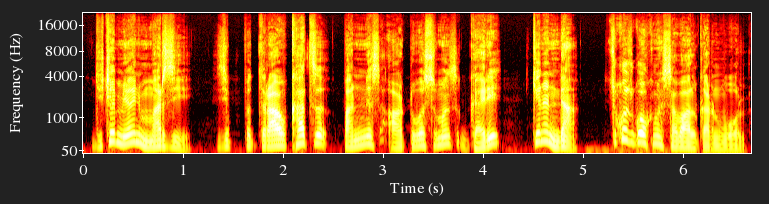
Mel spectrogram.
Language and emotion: Kashmiri, angry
